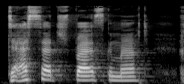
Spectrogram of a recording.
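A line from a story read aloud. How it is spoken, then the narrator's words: Thundering voice. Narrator (German): rief er mit donnernder Stimme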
